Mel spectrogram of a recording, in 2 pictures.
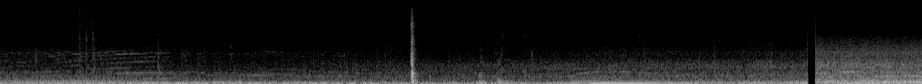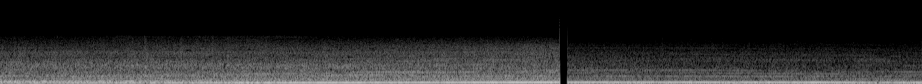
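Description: At 8.08 s an 80 ms gap appears, then until 14.90 s the sound turns dull, with nothing above 3.8 kHz and a new background noise roughly 30 dB down at a similar level. This is likely an input switched to a poorer device. A spectrogram shows a hard ceiling.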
